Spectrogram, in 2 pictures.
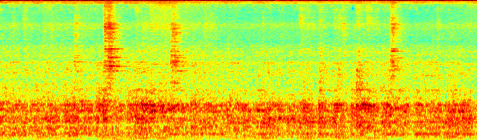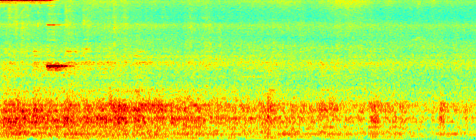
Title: grinding noise from a washing machine drum coz of extremely worn out bearings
